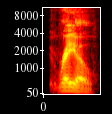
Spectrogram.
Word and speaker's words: Raio: the D got it I love it okay Rayo that's how it's pronounced Rayo I got you I know like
